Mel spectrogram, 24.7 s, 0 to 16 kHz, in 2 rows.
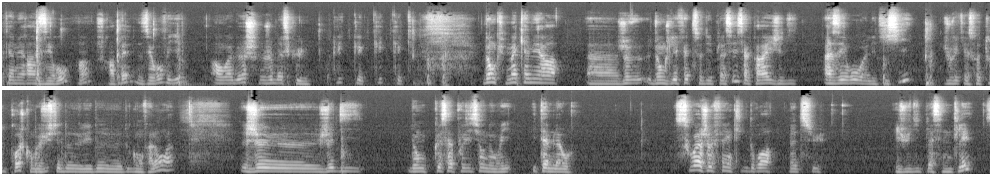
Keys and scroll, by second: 0.5-2.1 typing, 4.0-5.4 typing, 11.6 0.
